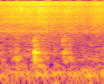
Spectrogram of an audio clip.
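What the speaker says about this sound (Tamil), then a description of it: "So that will be the tadka for the Vandikaran Kolambu." A tadka of asafoetida and coconut sizzling in hot oil, a continuous soft frying hiss with faint stirring taps, moderately quiet and without talk.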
